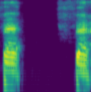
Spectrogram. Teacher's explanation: Fa, pronounced from the edge of the upper front teeth and the wet part of the lower lip. So fa comes out when the edge of the top front teeth touches the inside of the bottom lip.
